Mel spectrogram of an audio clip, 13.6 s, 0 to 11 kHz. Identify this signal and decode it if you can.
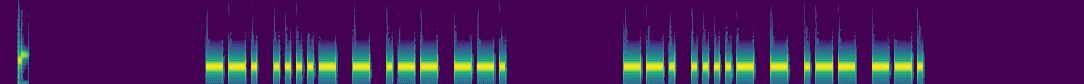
Morse code, heard as a keyed tone, about 17 wpm, 700 Hz. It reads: G4TWG G4TWG
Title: DXCC-100 Call Signs - 5 Characters - Repeated 2x - 17wpm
